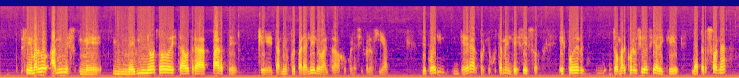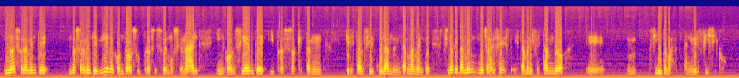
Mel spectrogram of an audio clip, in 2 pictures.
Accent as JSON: {"language": "Spanish", "region": "Córdoba", "country": "Argentina", "said": "De Córdoba, de la Sierra."}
